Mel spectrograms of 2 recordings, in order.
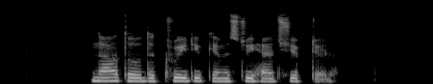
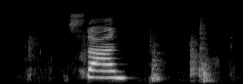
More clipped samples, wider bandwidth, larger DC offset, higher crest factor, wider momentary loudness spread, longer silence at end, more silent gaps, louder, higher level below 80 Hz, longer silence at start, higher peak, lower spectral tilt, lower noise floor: neither; about the same, 11.5 kHz vs 11.5 kHz; neither; second, 16 dB vs 22 dB; second, 8 LU vs 22 LU; first, 0.95 s vs 0.35 s; neither; second, -29 LUFS vs -19 LUFS; about the same, -76 dBFS vs -78 dBFS; first, 0.9 s vs 0.7 s; second, -14 dBFS vs -2 dBFS; first, -5.5 dB/octave vs -4 dB/octave; first, -69 dBFS vs -55 dBFS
